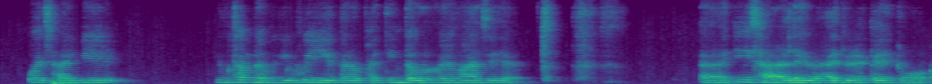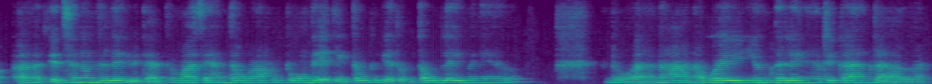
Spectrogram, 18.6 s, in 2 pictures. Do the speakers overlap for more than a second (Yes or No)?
No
